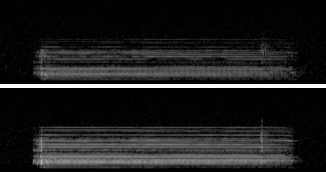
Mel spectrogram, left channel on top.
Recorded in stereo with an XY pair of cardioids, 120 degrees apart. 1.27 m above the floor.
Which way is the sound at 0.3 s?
65° right.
